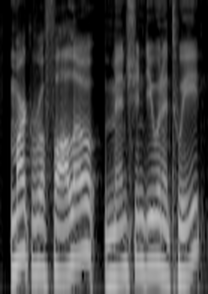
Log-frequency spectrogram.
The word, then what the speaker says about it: Ruffalo: It's Ruffalo like Buffalo.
